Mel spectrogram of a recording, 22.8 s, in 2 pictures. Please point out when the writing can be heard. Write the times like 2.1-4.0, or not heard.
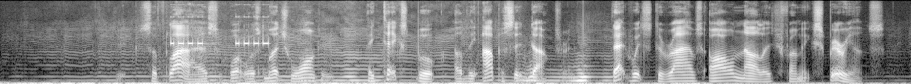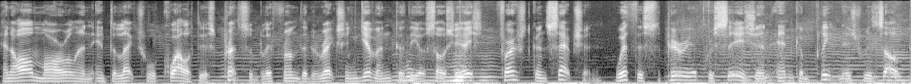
not heard.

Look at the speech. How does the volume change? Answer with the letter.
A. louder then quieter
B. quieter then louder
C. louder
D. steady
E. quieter
D.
